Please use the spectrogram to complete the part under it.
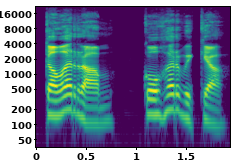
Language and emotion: Sindhi, neutral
